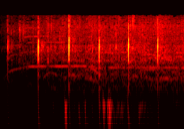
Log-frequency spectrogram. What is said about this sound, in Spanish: Somos una comunidad maravillosa. Dense un fuerte aplauso.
